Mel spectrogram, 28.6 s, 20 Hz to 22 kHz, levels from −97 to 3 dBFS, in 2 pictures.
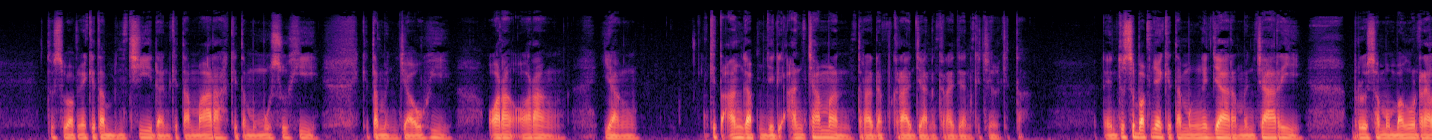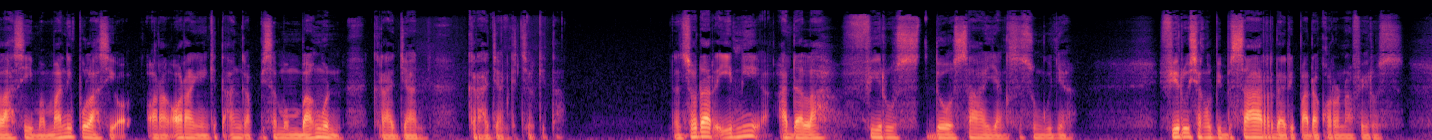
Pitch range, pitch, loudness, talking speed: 80-95 Hz, 85 Hz, -23 LUFS, 115 wpm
